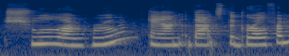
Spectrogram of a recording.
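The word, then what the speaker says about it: Siúil a Rún: I believe this is after a Gaelic song, and I believe it's pronounced Shularoon, and that's The Girl from the Other Side.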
